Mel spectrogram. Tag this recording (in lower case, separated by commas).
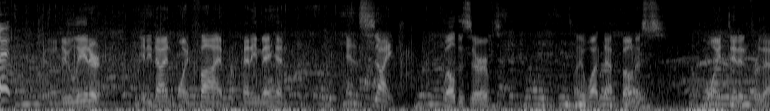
speech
